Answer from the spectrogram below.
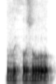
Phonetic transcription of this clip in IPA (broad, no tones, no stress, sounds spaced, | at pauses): v ɘ h o z o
